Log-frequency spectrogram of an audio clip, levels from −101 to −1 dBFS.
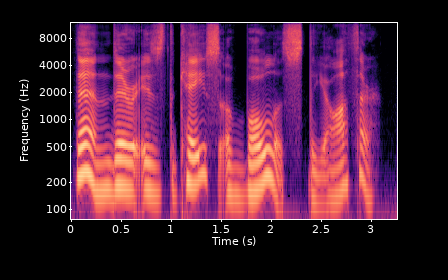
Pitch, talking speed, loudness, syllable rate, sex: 170 Hz, 165 wpm, -20 LUFS, 4.0 syllables/s, female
